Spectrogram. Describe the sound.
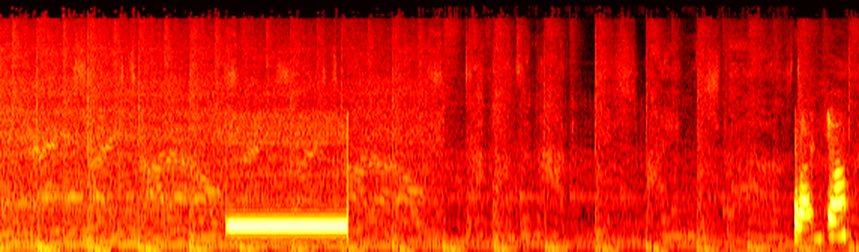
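A telephone tone sounds while a phone call is being placed: one steady, loud, mid-pitched beep about a second long, heard over background music with a regular beat.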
